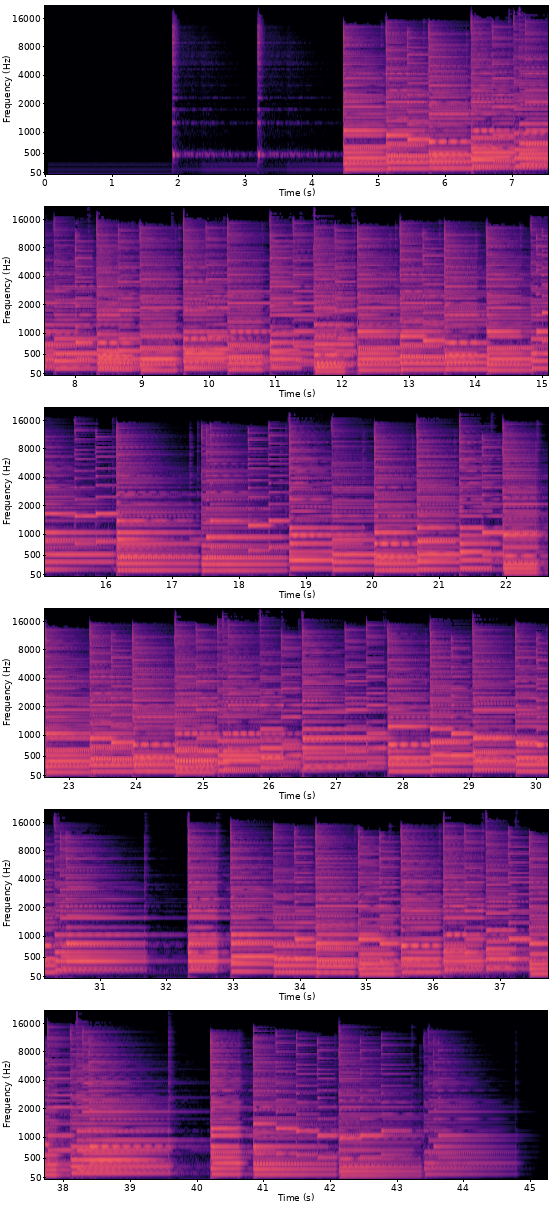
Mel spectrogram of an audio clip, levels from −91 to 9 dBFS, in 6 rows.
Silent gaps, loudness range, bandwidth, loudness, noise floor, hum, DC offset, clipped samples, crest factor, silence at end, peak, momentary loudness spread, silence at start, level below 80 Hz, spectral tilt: none; 4 LU; over 20 kHz; -25 LUFS; -77 dBFS; none; under 0.1%; under 0.1%; 16 dB; 0.6 s; -10 dBFS; 8 LU; 1.9 s; -68 dBFS; -4 dB/octave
